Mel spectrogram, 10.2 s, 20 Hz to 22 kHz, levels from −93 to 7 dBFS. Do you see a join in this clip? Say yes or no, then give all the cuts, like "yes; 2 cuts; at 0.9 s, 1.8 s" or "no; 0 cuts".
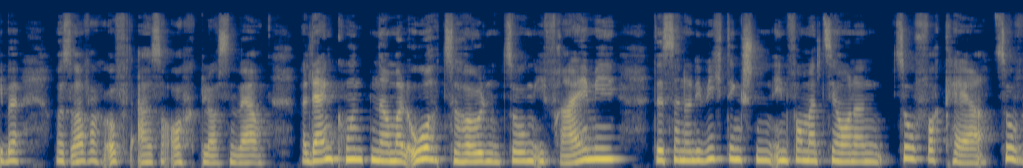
no; 0 cuts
